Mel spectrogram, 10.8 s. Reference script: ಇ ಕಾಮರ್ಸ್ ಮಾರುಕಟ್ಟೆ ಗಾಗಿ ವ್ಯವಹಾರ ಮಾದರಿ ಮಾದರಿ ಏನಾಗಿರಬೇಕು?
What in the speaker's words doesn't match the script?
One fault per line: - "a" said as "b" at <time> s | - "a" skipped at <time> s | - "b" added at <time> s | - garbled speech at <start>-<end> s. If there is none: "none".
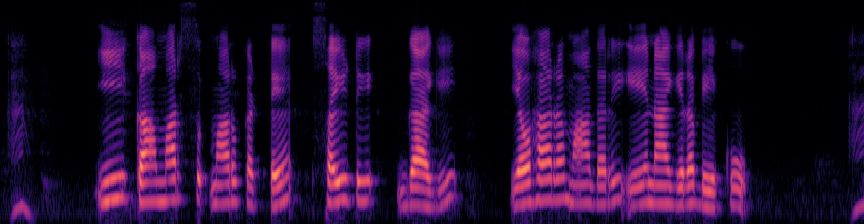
- "ಸೈಟ್" added at 4.0 s
- "ಮಾದರಿ" skipped at 7.7 s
